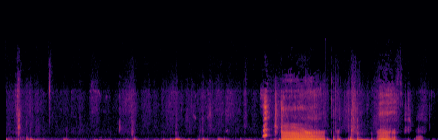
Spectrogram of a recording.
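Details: Four-week-old Irish Setter puppies crawling in a raised indoor pen. Near the end come two harmonic yelping cries, one long and one short, over scuffling, clicks and low rumbling handling noise.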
